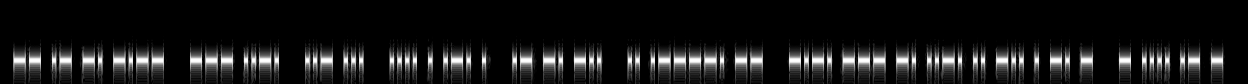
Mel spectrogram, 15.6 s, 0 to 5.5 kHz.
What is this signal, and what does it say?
Morse code, heard as a keyed tone, about 25 wpm, 600 Hz. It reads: MANY OF US HERE AND I'M CONFIDENT THAT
